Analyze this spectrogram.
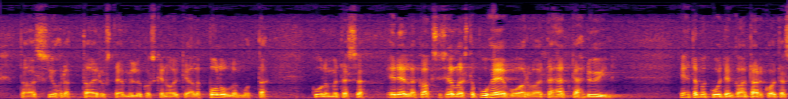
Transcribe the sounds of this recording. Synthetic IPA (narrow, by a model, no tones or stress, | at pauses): t̪ɑːsjohdɑt̪ːɑːeɾust̪ɑjɑmylːykoskenoikeɑlːeppolulːemmut̪ːɑ | kuːlemːɑt̪æsːæ | eɾelːækɑksiselːɑist̪ɑpuheːʋʋuɑroɑet̪ːæhæt̪kæhdyin | eihænt̪æmækuit̪eŋkɑːnt̪ɑrkoit̪ɑ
